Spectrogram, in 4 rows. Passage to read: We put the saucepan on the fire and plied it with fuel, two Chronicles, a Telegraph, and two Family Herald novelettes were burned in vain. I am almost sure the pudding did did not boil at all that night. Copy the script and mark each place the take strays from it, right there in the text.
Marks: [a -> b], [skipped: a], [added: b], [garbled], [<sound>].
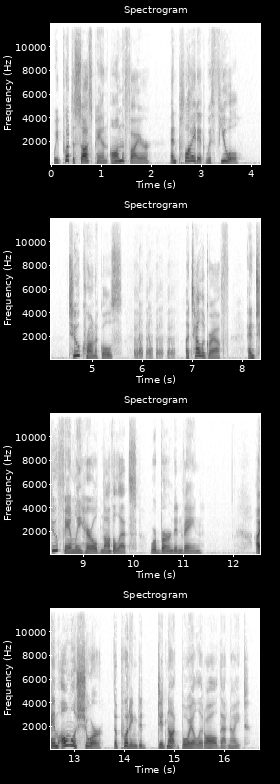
We put the saucepan on the fire and plied it with fuel, two Chronicles, [laugh] a Telegraph, and two Family Herald novelettes were burned in vain. I am almost sure the pudding did did not boil at all that night.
